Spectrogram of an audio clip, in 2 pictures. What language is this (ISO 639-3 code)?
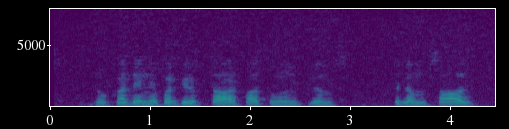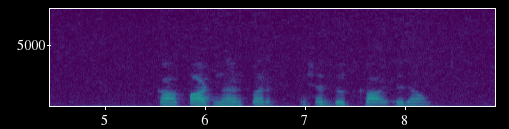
urd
